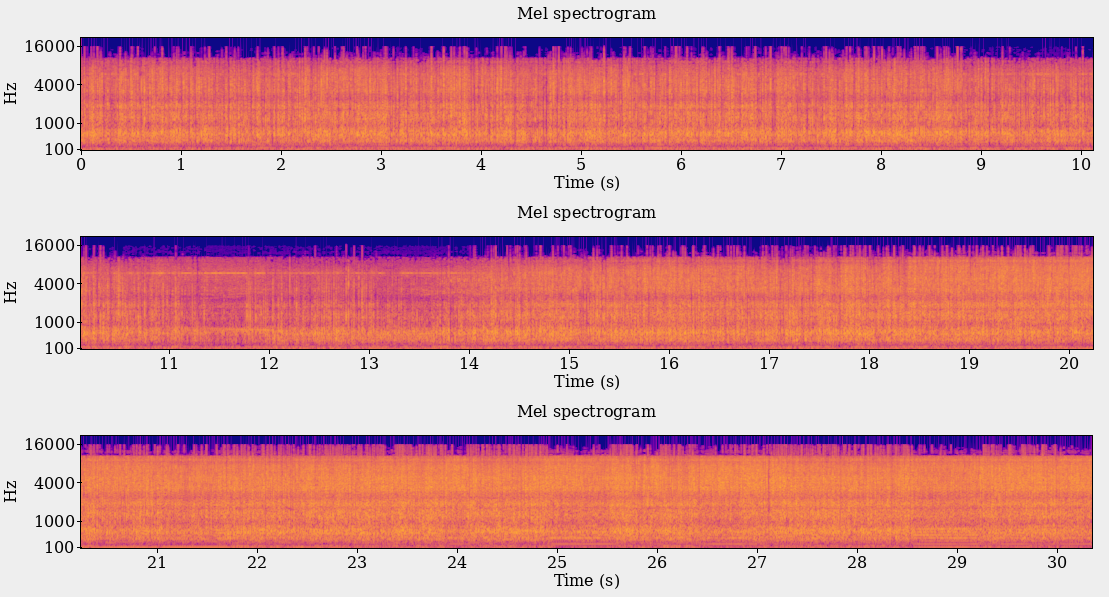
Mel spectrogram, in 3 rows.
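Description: Electric model airplane's E-flite Power 90 brushless motor and 17×10 propeller running steadily under power, heard from an onboard camera with wind rushing over the microphone as the plane takes off from grass and climbs into a bank.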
